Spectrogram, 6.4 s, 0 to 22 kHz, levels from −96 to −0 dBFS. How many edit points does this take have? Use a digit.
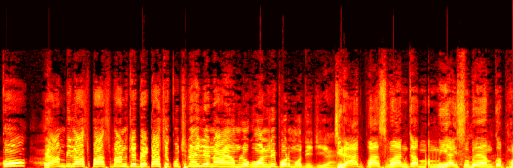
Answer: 1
